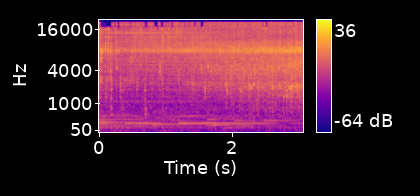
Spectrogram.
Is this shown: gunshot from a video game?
no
